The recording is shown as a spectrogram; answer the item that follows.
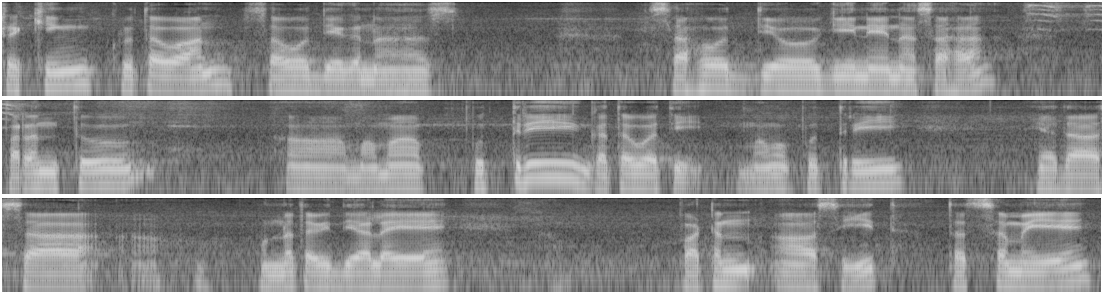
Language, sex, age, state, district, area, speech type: Sanskrit, male, 45-60, Telangana, Karimnagar, urban, spontaneous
